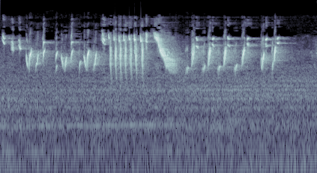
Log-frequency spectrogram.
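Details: European goldfinch singing a quick jumble of high chirps, a short buzzy trill and a drawn-out wheezy note, then more spaced bright twittered notes.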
